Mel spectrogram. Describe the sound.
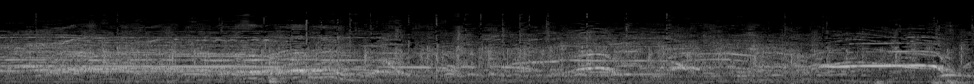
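A crowd at a live band performance claps and cheers steadily for about ten seconds for the guitarist, with high whoops and whistles rising over a dense wash of applause and shouting voices.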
